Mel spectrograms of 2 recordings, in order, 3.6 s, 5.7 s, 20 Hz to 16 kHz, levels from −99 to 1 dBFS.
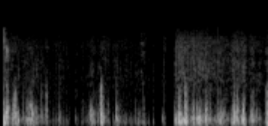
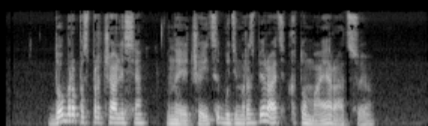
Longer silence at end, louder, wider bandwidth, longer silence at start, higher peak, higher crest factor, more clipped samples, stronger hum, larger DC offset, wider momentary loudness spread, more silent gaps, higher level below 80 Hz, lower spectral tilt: second, 0 s vs 0.75 s; second, -39 LUFS vs -22 LUFS; second, 6.8 kHz vs 11.5 kHz; second, 0.05 s vs 0.65 s; second, -16 dBFS vs -2 dBFS; about the same, 24 dB vs 20 dB; neither; neither; neither; first, 17 LU vs 10 LU; first, 0.93-0.99 s, 2.06-2.15 s, 2.21-2.31 s vs none; second, -60 dBFS vs -46 dBFS; first, -9 dB/octave vs -5 dB/octave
